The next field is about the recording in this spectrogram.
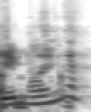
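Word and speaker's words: Yuengling: It's not spelled like how you would pronounce that.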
